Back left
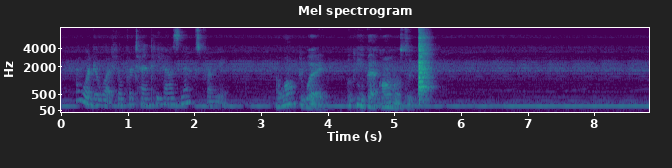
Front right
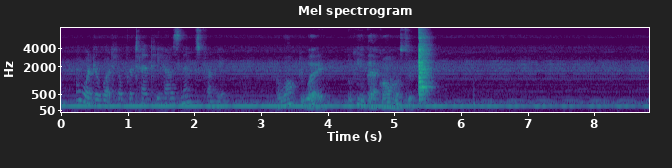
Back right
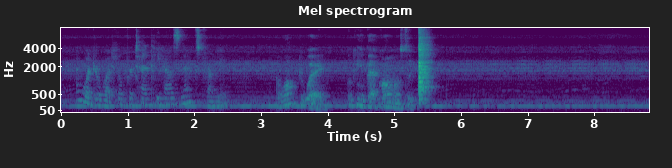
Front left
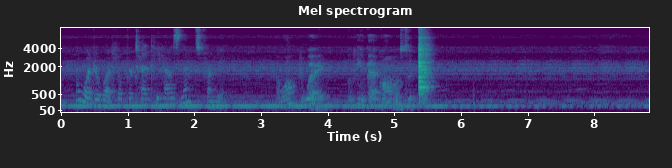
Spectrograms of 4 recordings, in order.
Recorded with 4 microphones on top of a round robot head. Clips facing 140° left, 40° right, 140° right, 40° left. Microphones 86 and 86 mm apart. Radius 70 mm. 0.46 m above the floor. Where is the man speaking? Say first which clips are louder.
Even, back right 1 dB; 170° left, 3 m.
